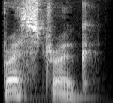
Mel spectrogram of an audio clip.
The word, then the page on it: breaststroke: British English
